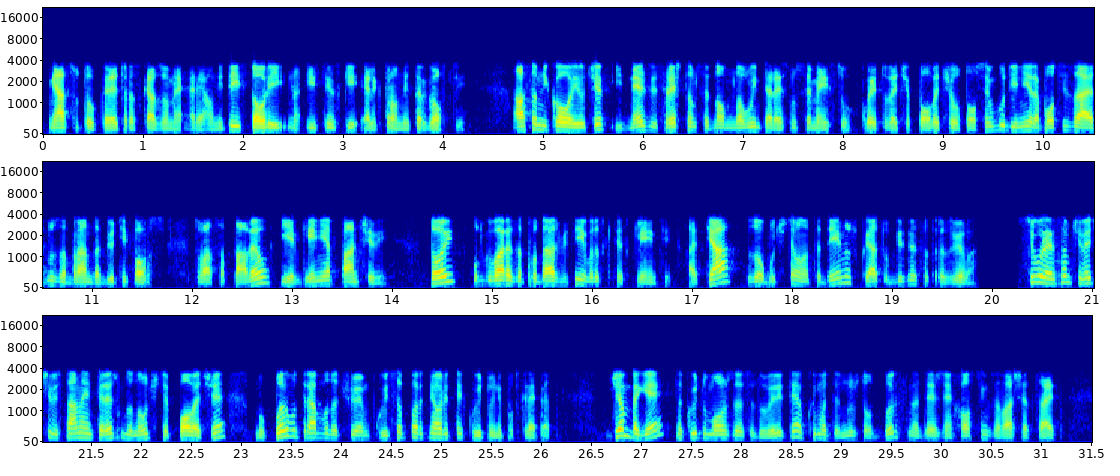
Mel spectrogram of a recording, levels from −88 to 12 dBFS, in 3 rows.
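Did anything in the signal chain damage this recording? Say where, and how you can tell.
Yes. The AMR narrowband mobile codec runs through the whole clip, so the damage comes from the codec stage of a mobile call. The speech sits in a telephone band of roughly 200 Hz to 3.4 kHz, with nothing above it. The voice is plainly buzzy and synthetic, which fits a low AMR-NB mode around 7.4 kbps. At that rate the encoder sends only a coarse vocal-tract model and a few excitation pulses per subframe, so fine detail is rebuilt rather than carried.

Lost AMR speech frames occur at 13.94 s. This happened on the network or radio side. Corrupted frames were thrown out, and the decoder filled the gap by reusing its last good pitch and filter settings at decaying gain. About 80 ms of sound is affected, which fits four consecutive 20 ms frames. It is heard as a smeared, drawn-out stretch that sags toward silence before the speech resumes briefly weak and rough.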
